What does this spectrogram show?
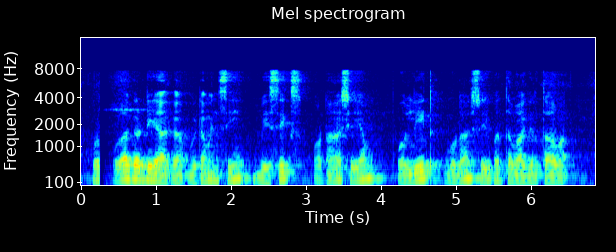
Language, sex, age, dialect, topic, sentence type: Kannada, male, 25-30, Central, agriculture, statement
